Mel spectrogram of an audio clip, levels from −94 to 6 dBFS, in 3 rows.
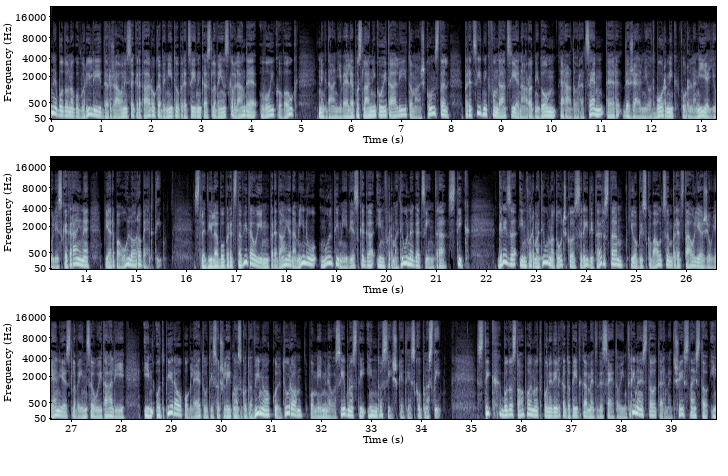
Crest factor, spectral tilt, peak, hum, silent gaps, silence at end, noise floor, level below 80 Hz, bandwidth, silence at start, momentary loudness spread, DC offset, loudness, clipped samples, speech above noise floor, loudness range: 14 dB; -5.5 dB/octave; -4 dBFS; none; none; 0 s; -47 dBFS; -36 dBFS; 14 kHz; 0 s; 6 LU; under 0.1%; -20 LUFS; under 0.1%; 28 dB; 2 LU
